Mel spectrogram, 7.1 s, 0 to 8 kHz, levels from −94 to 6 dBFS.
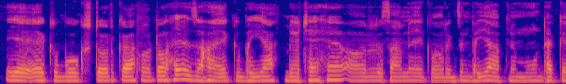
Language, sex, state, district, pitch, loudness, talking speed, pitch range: Hindi, male, Chhattisgarh, Bastar, 140 Hz, -29 LUFS, 195 wpm, 135-145 Hz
